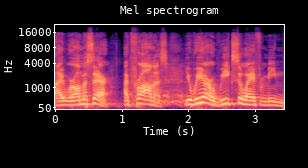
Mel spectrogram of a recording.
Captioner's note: laughter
